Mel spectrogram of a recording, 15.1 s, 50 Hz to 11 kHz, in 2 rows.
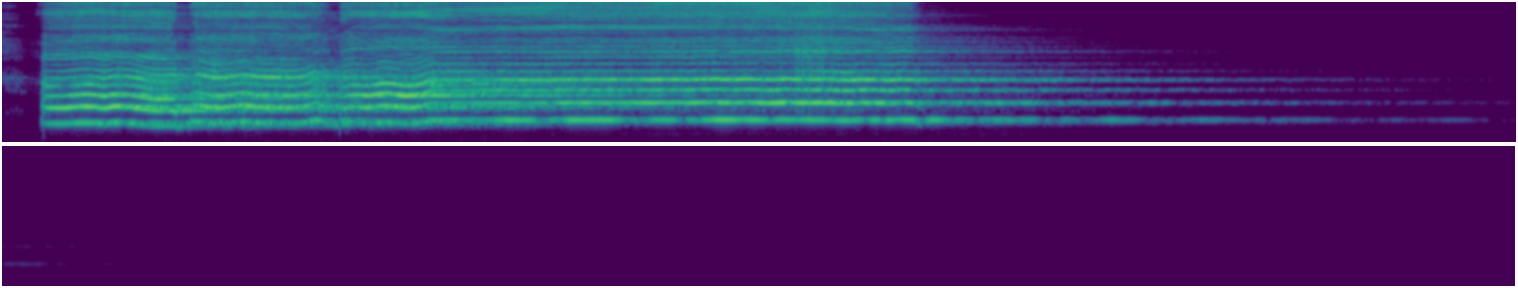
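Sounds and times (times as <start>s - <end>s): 
Carnatic female alap vocals with reverb: 0.0s - 6.4s.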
